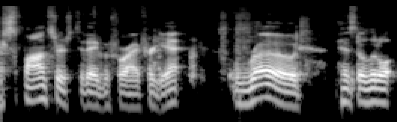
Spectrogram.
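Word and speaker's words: Røde: play on the word rodent. That's what I heard. So they decided we're going to go with the O thing, which would be pronounced Rode.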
